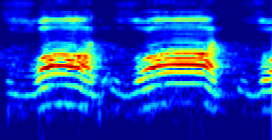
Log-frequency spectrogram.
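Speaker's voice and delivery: "Zwad" loud with a long full vowel; heavy vowel. Shown as a demonstration. Teacher showing tongue to the side teeth, heavy "Zwad". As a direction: lean heavily on "Zwad" and stretch it. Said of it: "heavy vowel".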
